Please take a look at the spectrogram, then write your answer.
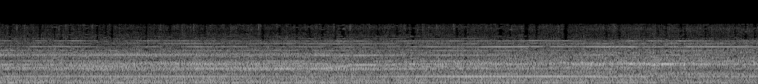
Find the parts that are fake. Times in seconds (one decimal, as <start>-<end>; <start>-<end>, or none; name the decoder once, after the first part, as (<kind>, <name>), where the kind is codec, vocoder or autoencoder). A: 6.0-7.0 (vocoder, Vocos)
